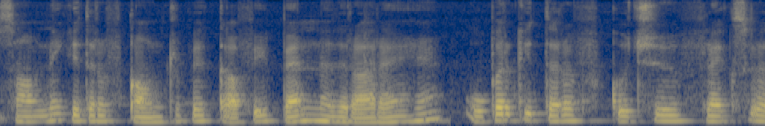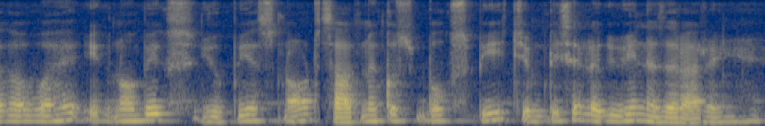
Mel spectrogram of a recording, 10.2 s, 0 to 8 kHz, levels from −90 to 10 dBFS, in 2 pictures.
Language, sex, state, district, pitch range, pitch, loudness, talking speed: Hindi, male, Bihar, Kishanganj, 125-150 Hz, 135 Hz, -21 LUFS, 210 wpm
